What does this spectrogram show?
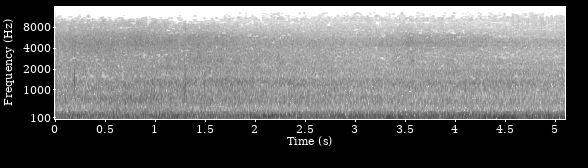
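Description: Low, steady rumble of a Harz narrow-gauge train approaching from a distance, under an even outdoor hiss.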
